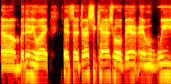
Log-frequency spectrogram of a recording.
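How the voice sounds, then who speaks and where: With a strong Appalachian accent, a man speaks at a moderate pace in a medium-pitched, bright, sharp tone, his fairly even intonation captured in a dry, close sound with no echo. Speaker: military veteran and nonprofit founder. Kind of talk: podcast interview. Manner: halting, many fillers and restarts.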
